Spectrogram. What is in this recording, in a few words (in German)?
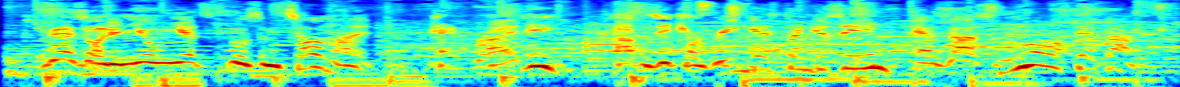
Sportkommentator; Winning Time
